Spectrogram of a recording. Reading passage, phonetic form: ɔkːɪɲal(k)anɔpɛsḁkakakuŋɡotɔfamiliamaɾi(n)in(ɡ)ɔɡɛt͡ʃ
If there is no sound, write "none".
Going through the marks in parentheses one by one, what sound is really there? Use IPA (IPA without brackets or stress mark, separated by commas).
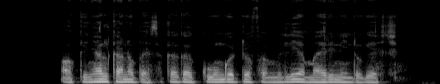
k, n, d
